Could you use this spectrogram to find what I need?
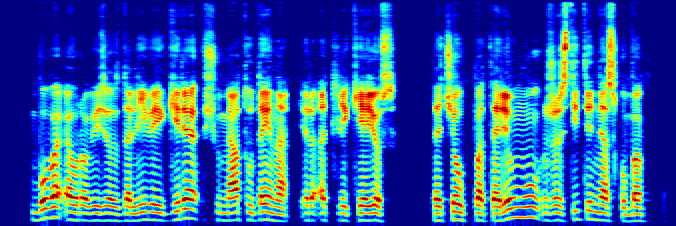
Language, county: Lithuanian, Alytus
